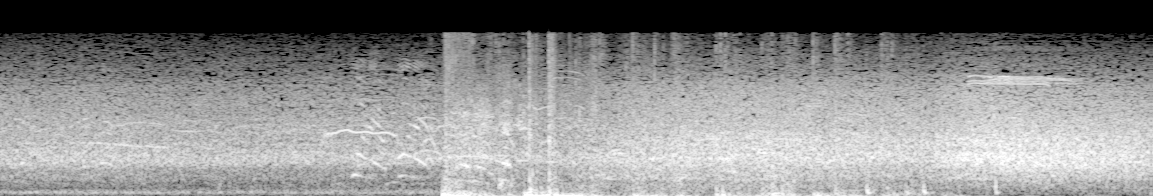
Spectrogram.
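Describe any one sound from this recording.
A large stadium crowd roars steadily and swells louder near the end.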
